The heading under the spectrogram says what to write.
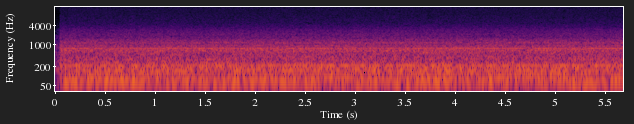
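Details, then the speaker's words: Nanlite Forza 500 LED light at full output, fan noise recorded from about 50 cm: steady even fan whoosh with low hum and faint fixed tone, no ticking or rubbing; normal fan noise at full power. "먼저 포르자 500에 풀 광양 팬 소음 입니다"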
